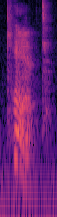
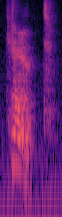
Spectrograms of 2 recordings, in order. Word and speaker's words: can't: pronounce it this way the T is not released so I say can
